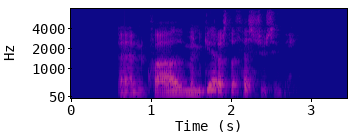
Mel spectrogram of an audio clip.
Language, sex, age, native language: Icelandic, male, 30-39, Icelandic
